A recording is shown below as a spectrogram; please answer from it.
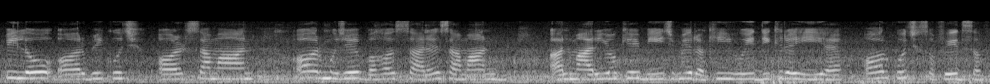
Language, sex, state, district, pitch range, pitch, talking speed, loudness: Hindi, female, Chhattisgarh, Raipur, 235-275 Hz, 255 Hz, 150 wpm, -15 LUFS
